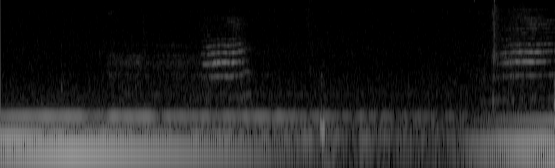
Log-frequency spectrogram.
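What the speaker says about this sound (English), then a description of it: "We're just going to let the meowing be a contribution to our practice today." Cat meowing indoors during a quiet mindfulness session, two or three drawn-out meows spaced apart over a steady low hum, clear and fairly close with no talking.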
